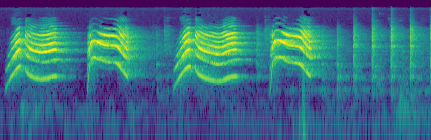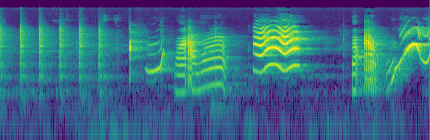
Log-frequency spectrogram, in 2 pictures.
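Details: Talking pet parrot saying 'mummy' nonstop: several loud rising-then-falling voiced syllables, a fast run of dry ticking clicks, then more bent speech-like notes ending in an upward sweep.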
